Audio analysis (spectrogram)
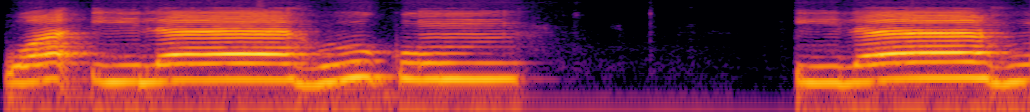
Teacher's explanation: وَإِلَٰهُكُمْ، ہاں موٹی پڑھی جائے گی، لام کے اوپر کھڑی زبر ہے تو اس لام کو ہم نے ایک الف کی مقدار کھینچ کر پڑھنا ہے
